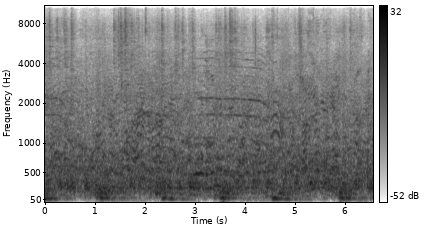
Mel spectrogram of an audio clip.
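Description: A crowd murmurs and chatters close by.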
